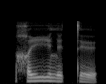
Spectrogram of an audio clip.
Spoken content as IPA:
χiːlitːɪː

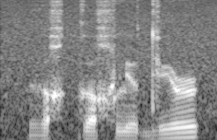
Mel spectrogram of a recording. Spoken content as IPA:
ðʏχkʊχlʲo dyɹ

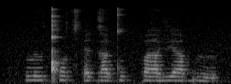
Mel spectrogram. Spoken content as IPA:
lɯǃʰot͡sʼɛ ɡatʷipːaːvʲaː bɯ

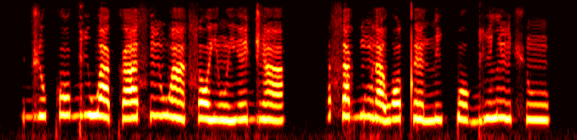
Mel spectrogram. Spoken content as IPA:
d͡ʒo˦kɔ˦ɡi˦wa˦˨ ka˨˦sĩ˦wã˦˨ sɔ˧jũ˨je˨˦d͡ʒã˦˨ | sa˦ɡ͡bũ˦˨ɾa˨wɔ˨˦ tɛ̃˦˨ni˨˦k͡po˦˨ ɡi˨˦lĩ˦˨ ʃũ˧

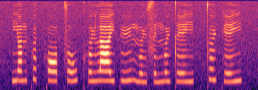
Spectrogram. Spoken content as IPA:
jɐ˨nkɵ˧t̚kɔː˨t̚so˨˥w kʰɵ˨ɥlaː˧jpyː˨˥ n̪ɵ˨ɥsɪ˨˥ŋ ɵ˥ɥt̪e˥j | t̪ɵ˥ɥke˨˥j

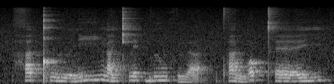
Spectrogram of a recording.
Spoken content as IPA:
ha˦˥t̚kʰwɯː˨˩ liː˦˥ ŋa˦˥jkʰle˥˩k̚bɯː˥˩whɯ˨˩a̯ | pʰa˨˩ŋwɔ˥˩ʔ tʰɛː˦˥j

